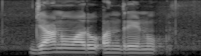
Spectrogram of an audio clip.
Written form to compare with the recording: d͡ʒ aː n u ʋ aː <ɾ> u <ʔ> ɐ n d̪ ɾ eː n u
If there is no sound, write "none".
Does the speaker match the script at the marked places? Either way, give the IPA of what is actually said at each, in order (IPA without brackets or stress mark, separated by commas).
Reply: ɾ, ʔ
